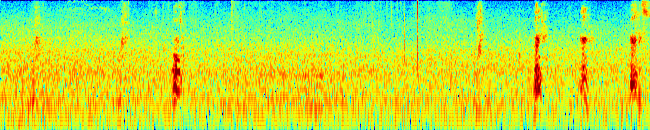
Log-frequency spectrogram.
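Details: English Pointer playing in a pool on the beach, giving a few short sharp barks spaced irregularly, one near the start and a cluster toward the end, over steady splashing water and surf noise.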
